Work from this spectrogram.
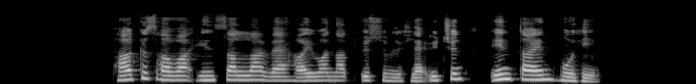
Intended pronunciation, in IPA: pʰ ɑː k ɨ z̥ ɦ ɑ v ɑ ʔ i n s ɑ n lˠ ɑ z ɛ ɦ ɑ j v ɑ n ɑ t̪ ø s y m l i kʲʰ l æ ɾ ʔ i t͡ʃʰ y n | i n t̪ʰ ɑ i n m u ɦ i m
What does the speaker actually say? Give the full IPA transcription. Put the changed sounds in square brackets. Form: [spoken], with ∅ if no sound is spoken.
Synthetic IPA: pʰ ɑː k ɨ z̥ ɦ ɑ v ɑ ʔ i n s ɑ n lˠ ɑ [v] ɛ ɦ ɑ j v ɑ n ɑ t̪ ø s y m l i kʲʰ l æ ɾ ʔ [y] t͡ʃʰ y n | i n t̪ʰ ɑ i n m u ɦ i m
